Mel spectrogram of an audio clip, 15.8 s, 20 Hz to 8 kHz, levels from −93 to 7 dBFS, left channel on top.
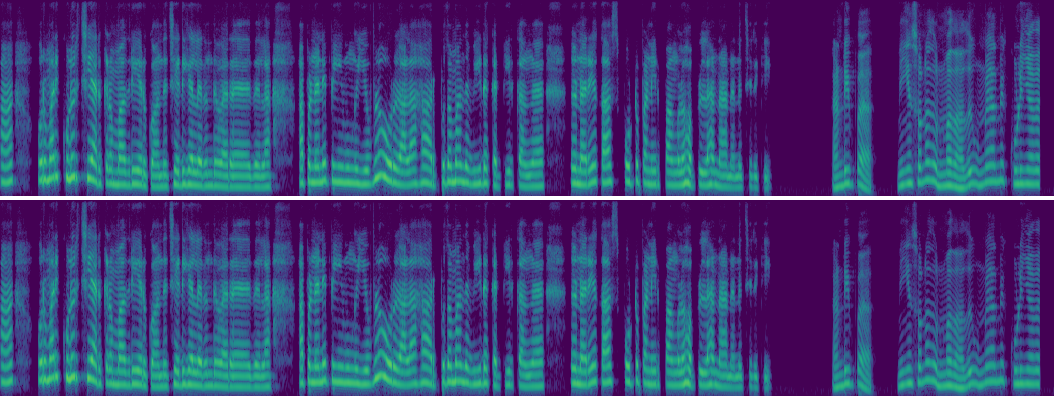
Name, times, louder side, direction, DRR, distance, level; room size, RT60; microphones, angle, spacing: voice 1, 0.0-11.5, equal, ahead, 4.6 m, -27 dB
voice 2, 12.5-13.1 13.5-15.6, left 1 dB, 50° left, 4.4 m, -31 dB
head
